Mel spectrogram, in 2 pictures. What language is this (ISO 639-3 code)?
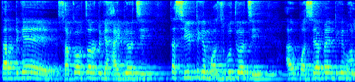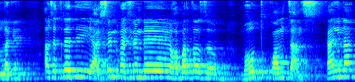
ori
